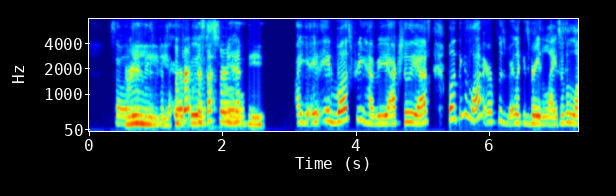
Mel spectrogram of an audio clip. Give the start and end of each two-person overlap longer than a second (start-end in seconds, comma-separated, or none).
0.5-2.4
